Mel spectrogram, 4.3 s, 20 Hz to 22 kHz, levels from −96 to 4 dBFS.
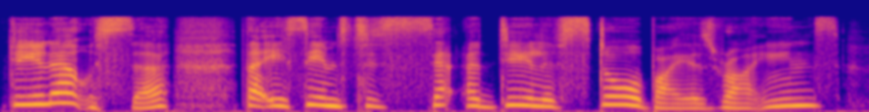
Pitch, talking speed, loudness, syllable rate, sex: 235 Hz, 220 wpm, -18 LUFS, 5.4 syllables/s, female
